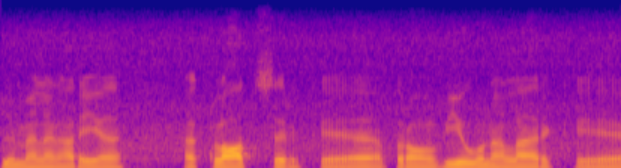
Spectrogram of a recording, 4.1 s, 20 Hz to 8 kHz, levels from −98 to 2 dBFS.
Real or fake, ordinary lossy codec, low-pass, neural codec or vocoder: real; none; none; none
